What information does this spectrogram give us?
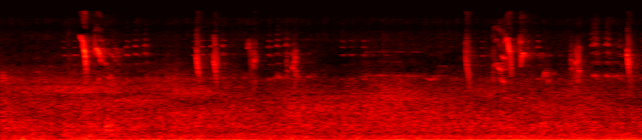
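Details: Indian house sparrow singing: thin, high chirps come in short scattered bursts, some doubled or tripled, separated by brief pauses, over a steady low rumble of background noise.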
